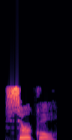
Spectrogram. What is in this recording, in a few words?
"circle", school instructions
